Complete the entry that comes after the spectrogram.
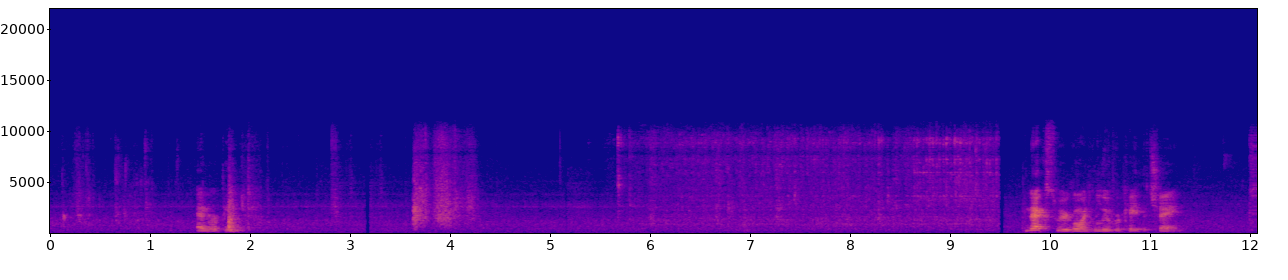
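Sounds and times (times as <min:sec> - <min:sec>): bicycle freewheel clicking: 0:05.7 - 0:09.5.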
